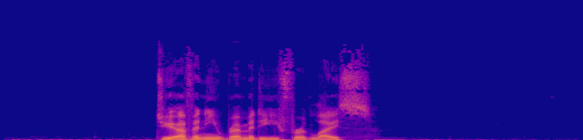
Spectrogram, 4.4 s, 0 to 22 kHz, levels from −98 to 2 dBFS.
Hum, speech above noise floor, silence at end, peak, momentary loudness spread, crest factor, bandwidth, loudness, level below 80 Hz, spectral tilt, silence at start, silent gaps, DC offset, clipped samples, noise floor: none; 48 dB; 1.6 s; -18 dBFS; 11 LU; 24 dB; 14.5 kHz; -38 LUFS; -64 dBFS; -6 dB/octave; 0.1 s; none; under 0.1%; under 0.1%; -86 dBFS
